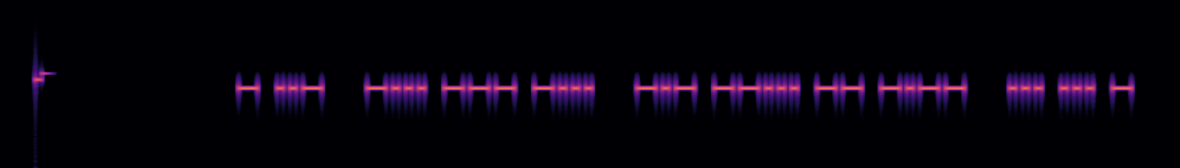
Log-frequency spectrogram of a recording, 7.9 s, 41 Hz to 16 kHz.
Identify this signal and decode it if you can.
Morse code, heard as a keyed tone, about 27 wpm, 700 Hz. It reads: TU BOB K7MY SST
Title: K1USN SST QSO Practice - 28wpm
